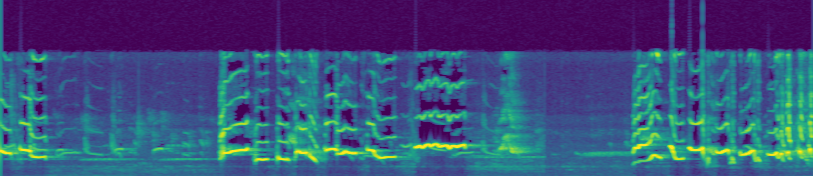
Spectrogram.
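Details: Morning singing of a kacer, the white-rumped shama: clear whistles and rapid chirps in three bursts with quiet gaps, the notes swooping between mid and high pitch.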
